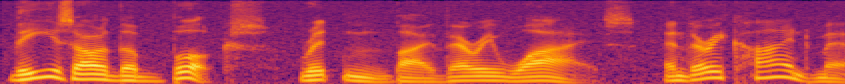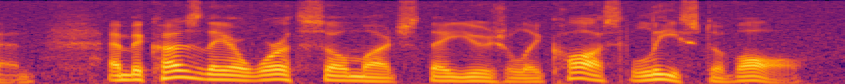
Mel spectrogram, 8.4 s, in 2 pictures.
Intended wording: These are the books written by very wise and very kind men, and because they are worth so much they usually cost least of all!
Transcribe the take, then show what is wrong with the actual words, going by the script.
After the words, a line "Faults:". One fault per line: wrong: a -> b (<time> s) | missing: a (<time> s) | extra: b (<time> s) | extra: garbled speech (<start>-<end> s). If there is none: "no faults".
These are the books written by very wise and very kind men, and because they are worth so much they usually cost least of all!
Faults:
no faults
